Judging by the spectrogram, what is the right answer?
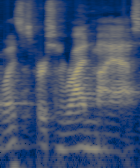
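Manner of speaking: normal talking voice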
